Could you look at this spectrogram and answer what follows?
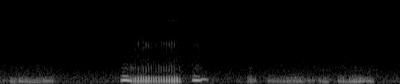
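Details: Black and tan French Bulldog snoring while asleep: loud, rough snorting snores with wheezy, rattling breaths in between.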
